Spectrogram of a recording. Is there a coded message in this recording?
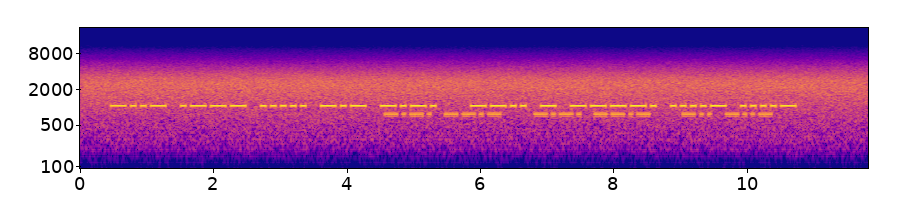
Yes: Morse code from 0.4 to 10.8 s, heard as two keyed tones, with radio static. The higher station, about 16 wpm, 1070 Hz: XJ5KC ZT944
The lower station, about 20 wpm, 770 Hz: CQ CQ DX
